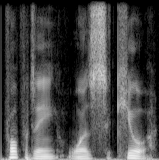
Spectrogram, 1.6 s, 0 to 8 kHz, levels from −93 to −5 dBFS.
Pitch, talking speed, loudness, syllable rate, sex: 105 Hz, 115 wpm, -18 LUFS, 5.0 syllables/s, male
